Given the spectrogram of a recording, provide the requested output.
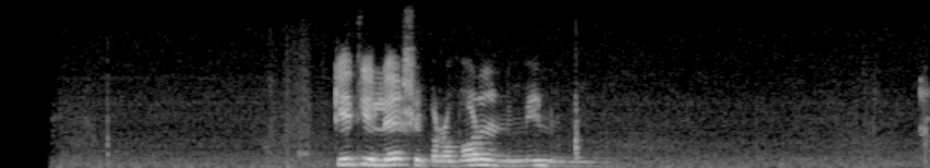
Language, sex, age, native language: Icelandic, female, 50-59, Icelandic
